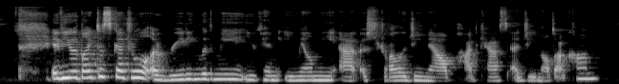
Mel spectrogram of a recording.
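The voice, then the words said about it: Squeaky voice, sounds under the weather. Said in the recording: “I'm actually kind of under the weather. So if my voice is squeaky, I apologize.”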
